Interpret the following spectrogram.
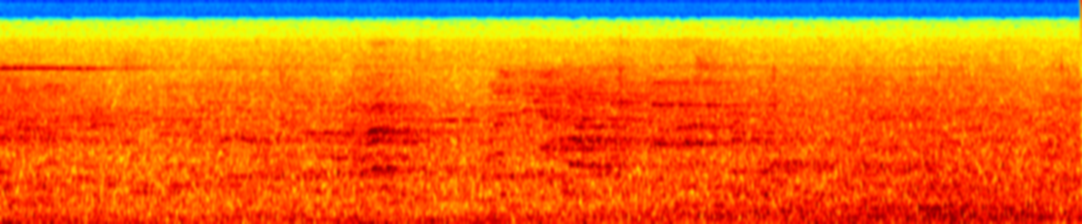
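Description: Busy pedestrian walkway ambience: a steady low rumble with indistinct voices of people passing by.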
